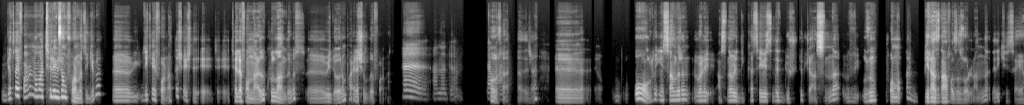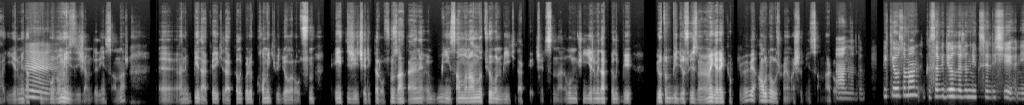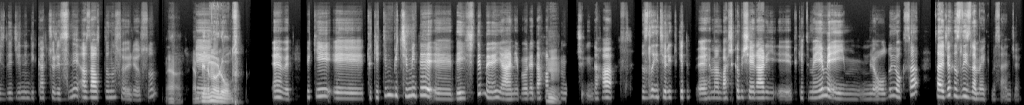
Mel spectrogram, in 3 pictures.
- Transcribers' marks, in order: unintelligible speech; tapping; chuckle; other background noise
- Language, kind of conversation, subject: Turkish, podcast, Kısa videolar, uzun formatlı içerikleri nasıl geride bıraktı?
